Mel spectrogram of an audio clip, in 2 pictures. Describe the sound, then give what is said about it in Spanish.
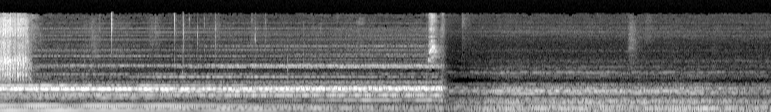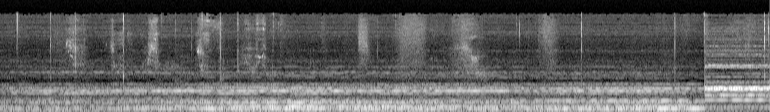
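Jupiter's radio emissions rendered as sound: a steady, eerie wash of droning tones and hiss with scattered crackling bursts, shifting abruptly partway through and continuing loud and unbroken, with no voices. “Este es el sonido de Júpiter.”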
